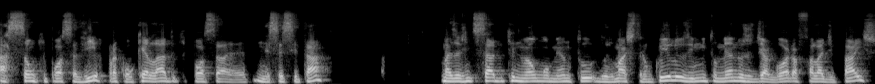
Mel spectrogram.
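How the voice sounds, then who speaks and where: A man with a dark, mellow tone and fairly high pitch speaks at a moderate pace. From Brazil. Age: 60s. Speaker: Brazilian expat commentator on the Israel war. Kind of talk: news interview.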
